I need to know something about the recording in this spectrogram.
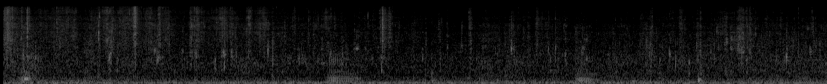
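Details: Wild boars foraging in a forest give short, low grunts now and then over a steady hiss of background noise.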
